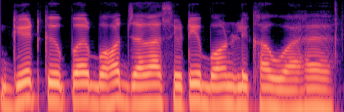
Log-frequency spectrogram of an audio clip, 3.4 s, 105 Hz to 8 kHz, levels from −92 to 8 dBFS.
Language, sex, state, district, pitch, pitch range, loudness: Hindi, male, Jharkhand, Palamu, 145 Hz, 135-160 Hz, -13 LUFS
